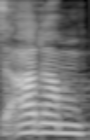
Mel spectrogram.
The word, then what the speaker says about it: Adam: My name is Adam Kos. – How do you spell that, please? – It's A-D-A-M-K-O-S.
